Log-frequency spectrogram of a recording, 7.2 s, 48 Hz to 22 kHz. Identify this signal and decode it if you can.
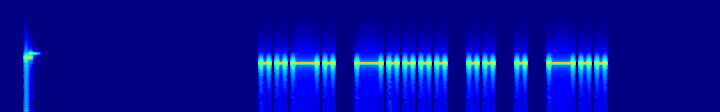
Morse code, heard as a keyed tone, about 15 wpm, 700 Hz. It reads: F6IED
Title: DXCC-100 Call Signs - 5 Characters - Repeated 2x - 15wpm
